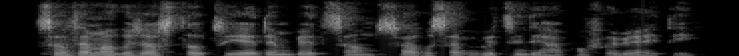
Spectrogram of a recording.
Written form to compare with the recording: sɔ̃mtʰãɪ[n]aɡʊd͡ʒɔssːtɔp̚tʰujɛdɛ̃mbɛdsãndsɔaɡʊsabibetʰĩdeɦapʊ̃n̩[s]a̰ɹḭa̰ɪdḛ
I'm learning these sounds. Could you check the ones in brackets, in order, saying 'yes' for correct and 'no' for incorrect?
no, no

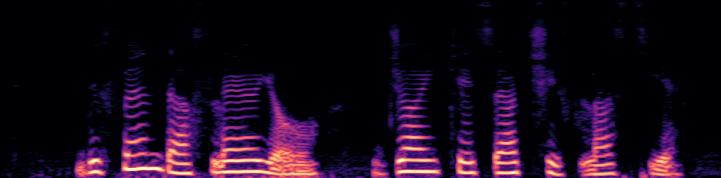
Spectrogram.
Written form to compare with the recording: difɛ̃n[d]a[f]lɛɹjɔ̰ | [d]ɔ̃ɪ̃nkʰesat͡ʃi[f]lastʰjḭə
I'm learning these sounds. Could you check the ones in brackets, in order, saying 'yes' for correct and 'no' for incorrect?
yes, yes, no, yes

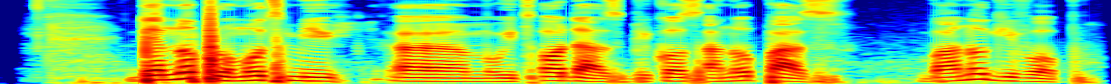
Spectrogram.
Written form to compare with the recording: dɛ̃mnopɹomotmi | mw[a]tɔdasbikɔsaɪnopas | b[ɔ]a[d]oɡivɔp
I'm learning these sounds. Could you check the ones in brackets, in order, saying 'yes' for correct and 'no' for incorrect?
no, yes, no

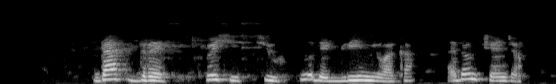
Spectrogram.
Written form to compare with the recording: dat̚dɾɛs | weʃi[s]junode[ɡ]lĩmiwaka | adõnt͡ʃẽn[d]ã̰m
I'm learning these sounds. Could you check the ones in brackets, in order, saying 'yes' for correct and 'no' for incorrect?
yes, yes, no

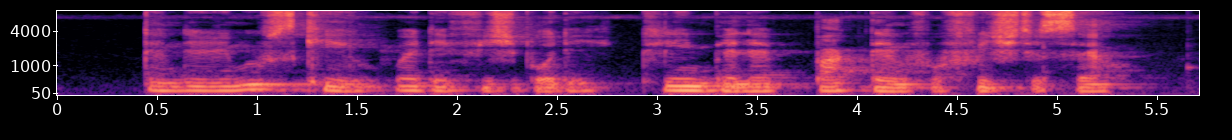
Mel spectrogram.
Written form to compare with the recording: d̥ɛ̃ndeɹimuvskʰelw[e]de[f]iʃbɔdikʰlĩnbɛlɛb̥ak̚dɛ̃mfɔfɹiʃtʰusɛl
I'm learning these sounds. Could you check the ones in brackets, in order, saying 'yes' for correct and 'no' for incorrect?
no, yes

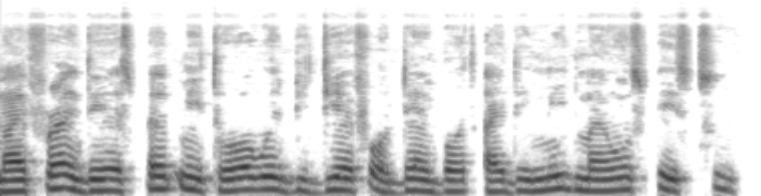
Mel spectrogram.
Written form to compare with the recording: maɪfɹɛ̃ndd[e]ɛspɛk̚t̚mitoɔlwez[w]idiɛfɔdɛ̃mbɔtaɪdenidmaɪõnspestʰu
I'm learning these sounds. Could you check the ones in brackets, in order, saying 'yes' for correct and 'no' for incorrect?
yes, no

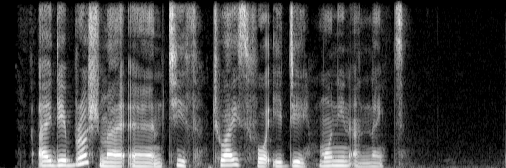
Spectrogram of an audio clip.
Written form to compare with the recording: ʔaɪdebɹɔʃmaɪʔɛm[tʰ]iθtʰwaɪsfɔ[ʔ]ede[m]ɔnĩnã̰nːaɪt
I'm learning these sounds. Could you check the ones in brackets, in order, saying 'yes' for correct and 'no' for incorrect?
yes, yes, yes

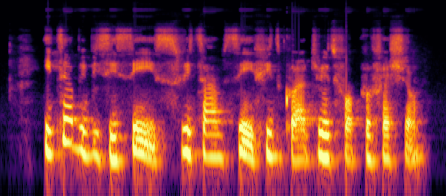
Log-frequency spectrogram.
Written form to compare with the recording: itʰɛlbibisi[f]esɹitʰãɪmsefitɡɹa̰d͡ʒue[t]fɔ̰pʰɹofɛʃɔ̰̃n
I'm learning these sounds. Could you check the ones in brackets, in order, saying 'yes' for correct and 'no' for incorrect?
no, yes

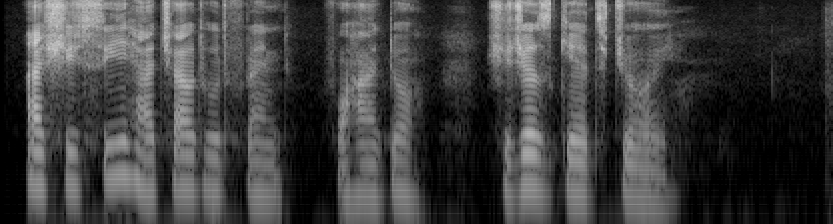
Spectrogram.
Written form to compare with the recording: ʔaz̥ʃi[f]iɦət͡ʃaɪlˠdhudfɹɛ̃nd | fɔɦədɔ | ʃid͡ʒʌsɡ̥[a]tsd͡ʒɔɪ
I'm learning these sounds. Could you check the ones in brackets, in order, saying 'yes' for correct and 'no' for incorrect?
no, no

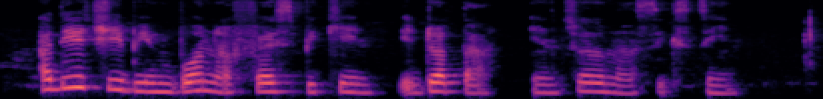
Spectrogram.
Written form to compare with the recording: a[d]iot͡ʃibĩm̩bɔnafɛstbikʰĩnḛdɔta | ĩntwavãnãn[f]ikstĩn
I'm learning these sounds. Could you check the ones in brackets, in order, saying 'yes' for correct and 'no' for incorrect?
yes, no

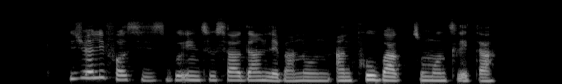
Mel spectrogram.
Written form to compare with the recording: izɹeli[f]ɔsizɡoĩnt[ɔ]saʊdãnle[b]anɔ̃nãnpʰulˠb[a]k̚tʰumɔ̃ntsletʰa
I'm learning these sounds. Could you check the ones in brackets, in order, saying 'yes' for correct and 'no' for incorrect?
yes, no, yes, yes

